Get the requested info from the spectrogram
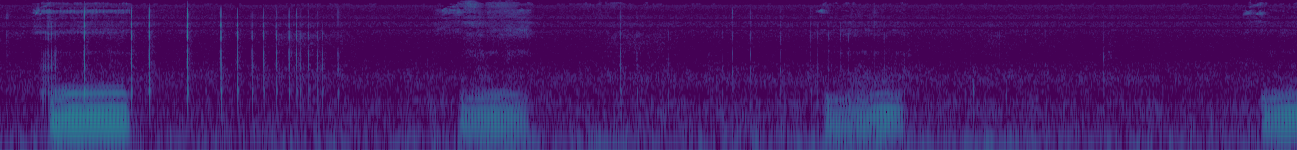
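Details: Snoring French bulldog producing four throaty, buzzing snores roughly every four seconds, each lasting under a second, with soft clicks and quiet breathing in between.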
